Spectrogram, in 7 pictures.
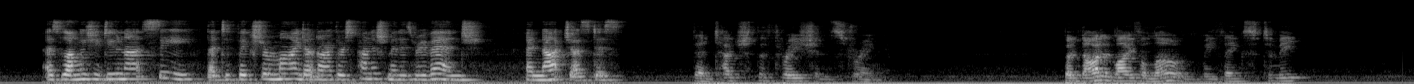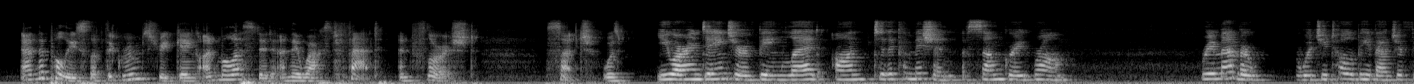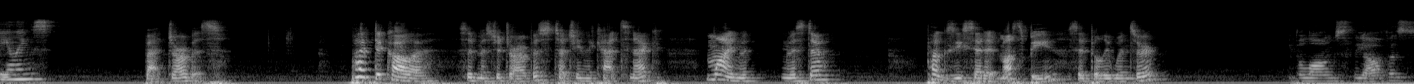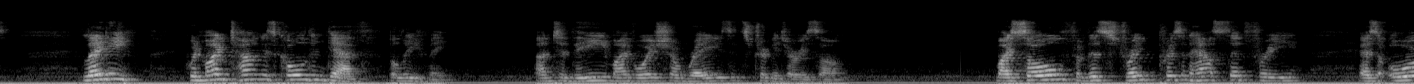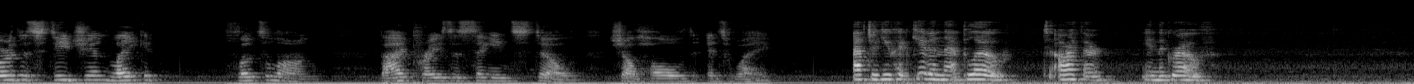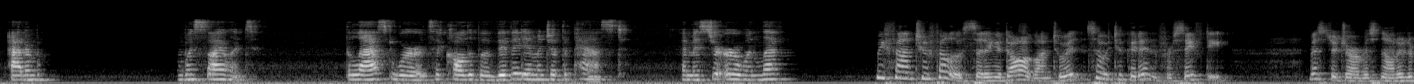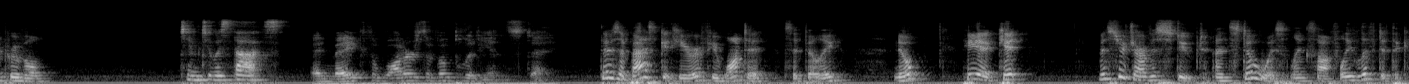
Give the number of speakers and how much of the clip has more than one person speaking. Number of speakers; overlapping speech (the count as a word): three, no overlap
